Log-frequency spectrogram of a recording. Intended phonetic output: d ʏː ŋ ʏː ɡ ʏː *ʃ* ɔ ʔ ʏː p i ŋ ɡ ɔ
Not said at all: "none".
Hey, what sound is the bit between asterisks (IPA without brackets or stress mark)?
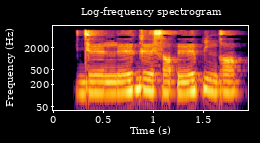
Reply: s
